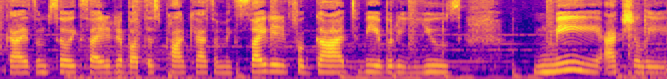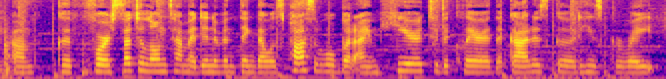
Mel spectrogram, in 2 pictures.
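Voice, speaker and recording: A young Kenyan woman hosts a faith podcast with a Kenyan accent. She talks in an upbeat, encouraging way at an everyday pitch. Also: fairly even intonation, moderate pace, over music. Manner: upbeat, encouraging, praise-filled. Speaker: podcast host. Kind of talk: faith-based podcast chat.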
